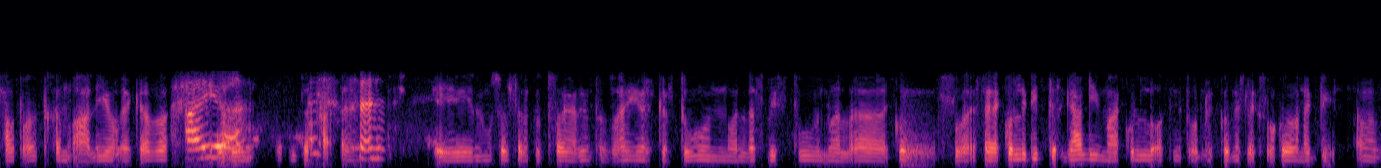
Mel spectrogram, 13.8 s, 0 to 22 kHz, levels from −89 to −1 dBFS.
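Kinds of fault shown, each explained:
G.729 codec: The speech runs through a low-bitrate 8 kbit/s coder that rebuilds the voice from a filter, pitch and sparse pulses, so it sounds plainly rough and synthetic throughout. On a spectrogram, energy sits inside roughly 300 Hz to 3.5 kHz, with nothing above.
Speech suppressed in double talk: From 2.4 to 3.02 s the voice sinks by roughly 30 dB in pieces, about half a second in all, likely an echo canceller turning down its own talker along with the loudspeaker echo while they overlap. The waveform shows the envelope collapsing into gaps, and the spectrogram shows faded, patchy bands.
Echo leak: Around 2.95 to 3.03 s a faint, delayed copy of the voice, about 0.43 s late and roughly 25 dB below the speech, slips back through, likely residue a loudspeaker echo canceller failed to remove. It appears as a weak, smeared repeat of earlier spectral patterns.
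VoIP packet loss concealed by the speech codec: At 9.05 to 9.36 s, 290 ms of audio is missing and gets stretched into a fading buzz or coloured noise. At 13.27 to 13.59 s, losses totalling 200 ms are scattered over 300 ms, the longest run 70 ms. Spectrograms show frozen, smeared harmonics decaying smoothly.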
